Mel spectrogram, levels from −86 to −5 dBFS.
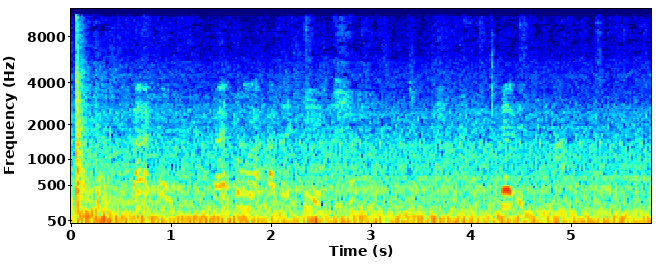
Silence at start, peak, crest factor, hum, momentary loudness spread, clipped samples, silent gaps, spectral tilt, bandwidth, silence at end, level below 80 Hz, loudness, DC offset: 0 s; -6 dBFS; 20 dB; none; 8 LU; under 0.1%; none; -6 dB/octave; 11.5 kHz; 0 s; -30 dBFS; -31 LUFS; under 0.1%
